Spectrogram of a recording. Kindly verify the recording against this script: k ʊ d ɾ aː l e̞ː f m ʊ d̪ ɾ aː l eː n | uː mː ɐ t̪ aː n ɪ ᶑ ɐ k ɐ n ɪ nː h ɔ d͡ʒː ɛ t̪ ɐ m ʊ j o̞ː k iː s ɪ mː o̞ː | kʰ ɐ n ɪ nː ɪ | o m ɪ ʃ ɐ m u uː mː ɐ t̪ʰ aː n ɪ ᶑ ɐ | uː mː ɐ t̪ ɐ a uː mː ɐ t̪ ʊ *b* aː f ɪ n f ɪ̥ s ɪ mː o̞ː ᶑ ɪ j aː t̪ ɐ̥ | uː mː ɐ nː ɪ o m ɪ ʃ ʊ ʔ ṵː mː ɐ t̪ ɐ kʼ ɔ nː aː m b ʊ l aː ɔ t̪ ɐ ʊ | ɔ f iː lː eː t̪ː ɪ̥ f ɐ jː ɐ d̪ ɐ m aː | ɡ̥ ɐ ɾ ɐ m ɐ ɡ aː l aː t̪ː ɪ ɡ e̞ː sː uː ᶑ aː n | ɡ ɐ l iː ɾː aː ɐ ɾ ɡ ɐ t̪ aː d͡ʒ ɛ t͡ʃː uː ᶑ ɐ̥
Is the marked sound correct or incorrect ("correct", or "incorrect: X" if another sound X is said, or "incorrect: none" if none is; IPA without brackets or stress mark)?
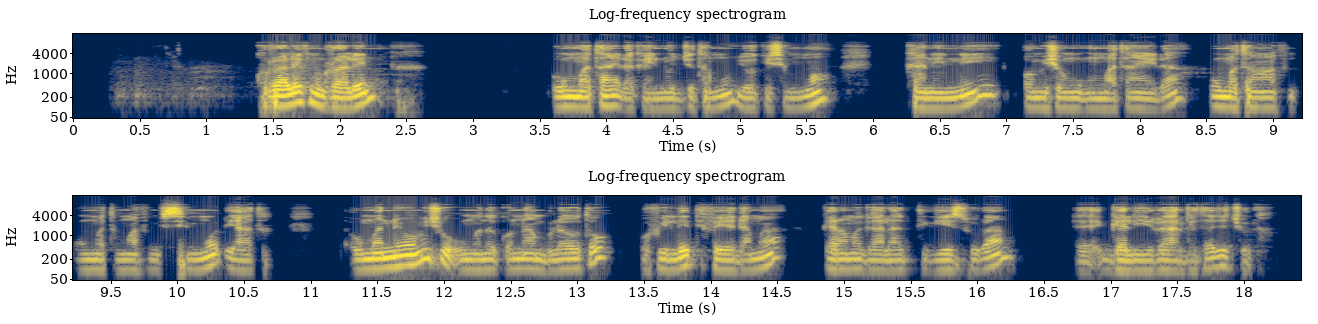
incorrect: m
